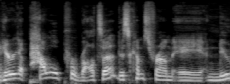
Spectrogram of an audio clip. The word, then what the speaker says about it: Powell Peralta: I was mispronouncing it as Power Peralta a bunch of times, thinking that it was like Jake Peralta, but I think this is actually a person's name, so I'm going to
